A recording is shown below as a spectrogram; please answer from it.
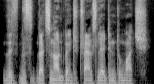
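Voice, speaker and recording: A man from Tamil Nadu, South India, whose first language is Tamil, speaks with a South Indian accent in a candid, explanatory podcast conversation. His low, level voice is fairly quick and a little mellow, explaining earnestly, and the recording is dry and studio quality.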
